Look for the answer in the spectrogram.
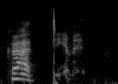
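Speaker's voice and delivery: a hushed annoyed aside; whispered curse. Real, not acted. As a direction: whisper it under your breath.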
